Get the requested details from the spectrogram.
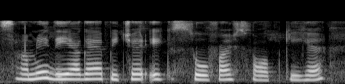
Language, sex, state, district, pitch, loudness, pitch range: Hindi, female, Gujarat, Valsad, 235 Hz, -14 LUFS, 220-245 Hz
